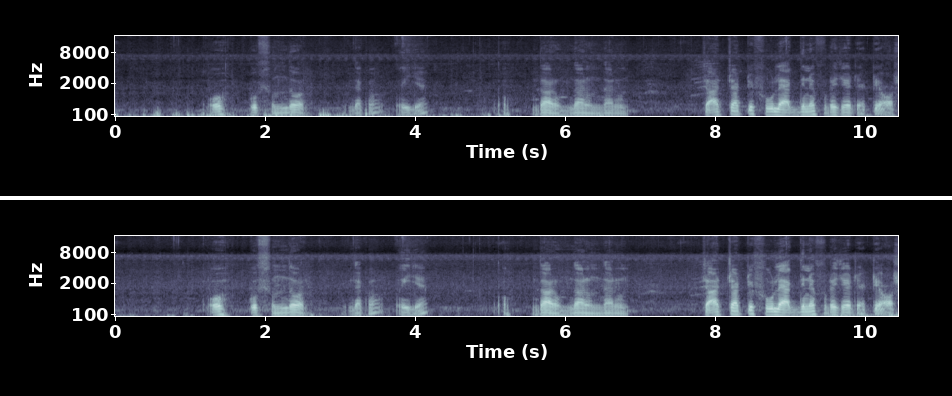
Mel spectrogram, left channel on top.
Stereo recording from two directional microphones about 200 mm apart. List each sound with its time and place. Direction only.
1.3 s speech: 10° right (ahead or behind)
5.6 s speech: centre (ahead or behind)
7.9 s speech: 15° right (ahead or behind); by 10.4 s centre (ahead or behind)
